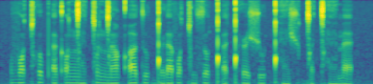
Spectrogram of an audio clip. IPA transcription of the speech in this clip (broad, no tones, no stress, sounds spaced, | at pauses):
v ɔ ǀʰ o pʼ ɐ kʼ ɔ ŋ͡ǀ æ̤ ǀ õ ŋ͡ǀ ɐ̃ qʼ o t u ɡ͡ǃ ə˞ ɾ ɐ f ɔ ǀ ṳ s o ǃʼ ɐ ǃʰ ə˞ ʃ u ǃʰ æ̤ ʃ ṳ ɡ͡ǀ ɐ ǀʰ æ̤ m æ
